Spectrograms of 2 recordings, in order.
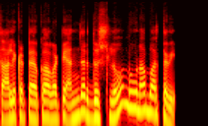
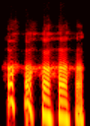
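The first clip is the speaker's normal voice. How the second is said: acted string of ha-ha-has; hammed-up teasing laugh; mocking laugh; 3 dB quieter, much slower than usual. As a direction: laugh at a silly claim, put on. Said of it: "అని ధీరజ్ అయితే నవ్వుతూ ఉంటాడు".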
